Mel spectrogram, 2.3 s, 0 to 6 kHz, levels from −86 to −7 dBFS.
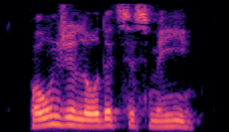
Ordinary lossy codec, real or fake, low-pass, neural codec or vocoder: MP3, 32 kbps; real; 5.4 kHz; none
